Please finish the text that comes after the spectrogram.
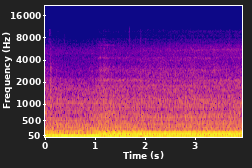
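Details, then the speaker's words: Single-turbo BMW N54 daily driver with an aftermarket race shifter that removes the tunnel isolator, plus solid transmission mounts and upgraded motor mounts: constant low drivetrain drone in the cabin while cruising, most noticeable below about 2500 rpm. "It's actually that it gets rid of your isolator and you get a ton of drivetrain noise through this now hole in your tunnel."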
